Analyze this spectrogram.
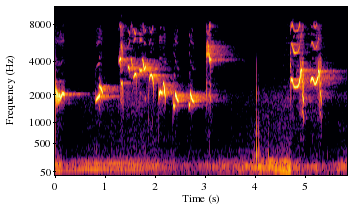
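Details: Greater green leafbird heard in the wild: a held whistle, then a quick sequence of slurred notes, a short pause with a click, and a final pair of looping, warbled whistles.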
